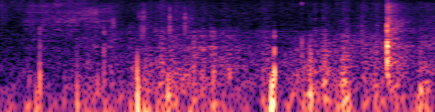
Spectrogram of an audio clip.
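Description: Clothing rustle and body-movement noise as a person comes down out of an upside-down hang on a doorway pull-up bar, with a heavy thump a bit past the middle as the feet land on the floor and a sharp click just before the end.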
